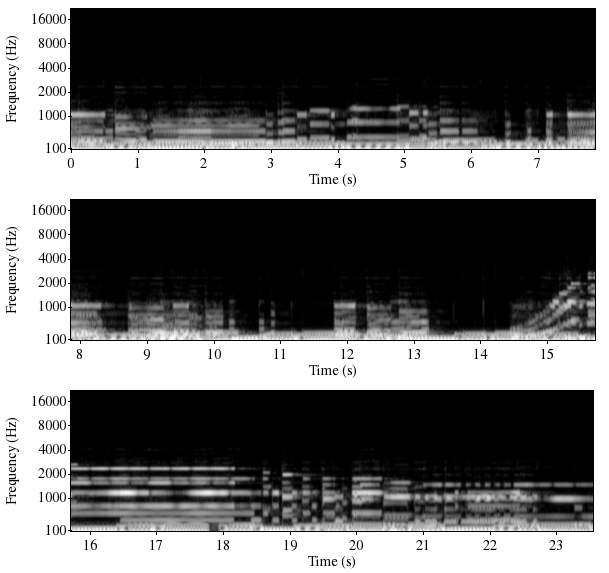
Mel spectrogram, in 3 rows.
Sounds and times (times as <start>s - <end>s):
Organ: 0.0s - 23.5s.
